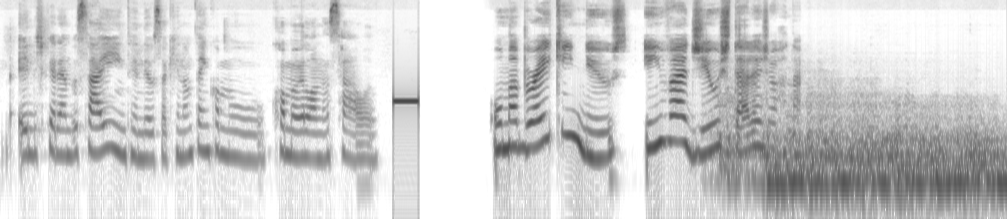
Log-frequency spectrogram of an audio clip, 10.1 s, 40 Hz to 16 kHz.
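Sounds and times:
speech: 0:00.2 - 0:03.9, 0:04.9 - 0:08.1
deep loud thunder rumbling: 0:07.1 - 0:10.0.

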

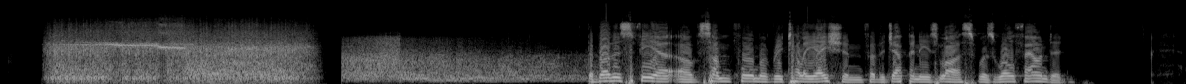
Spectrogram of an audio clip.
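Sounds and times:
bombs dropped by a bomber exploding on boats in a bay: 0:00.4 - 0:07.2
faint falling whistle of dropping bombs: 0:00.7 - 0:03.2
speech: 0:05.9 - 0:10.8.

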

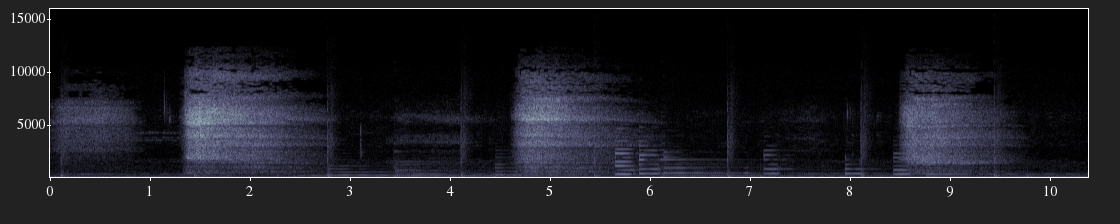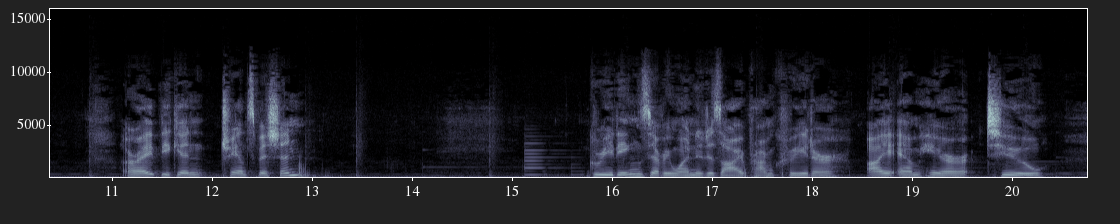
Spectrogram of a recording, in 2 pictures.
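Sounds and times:
deep breaths drawn and released: 0:00.0 - 0:05.9, 0:07.3 - 0:10.0, 0:10.7 - 0:11.1, 0:14.1 - 0:15.2, 0:20.5 - 0:20.7
steady tonal musical background: 0:00.0 - 0:20.7
speech: 0:11.2 - 0:13.1, 0:15.8 - 0:20.4.

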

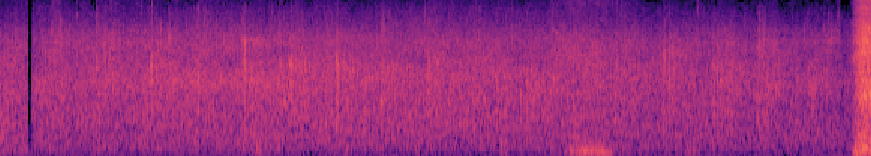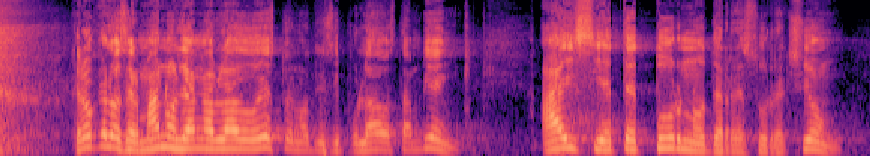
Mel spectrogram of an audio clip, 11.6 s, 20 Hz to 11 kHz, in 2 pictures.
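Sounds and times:
crowd clapping in a large room: 0:00.0 - 0:06.8
speech: 0:06.3 - 0:11.5.

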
